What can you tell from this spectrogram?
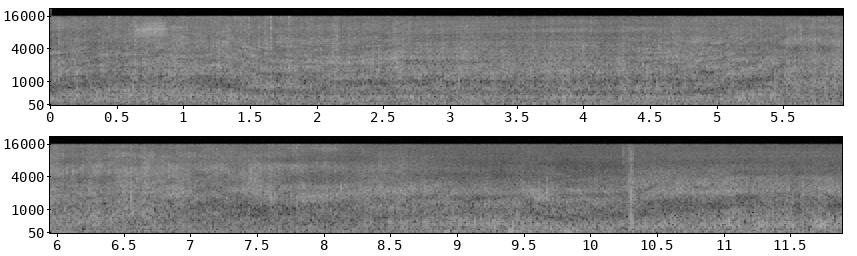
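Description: Water gushing from a large pipe into a pond, a steady rushing.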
